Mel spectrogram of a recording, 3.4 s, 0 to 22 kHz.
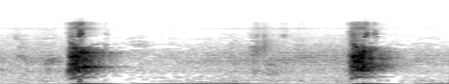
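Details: A Lhasa Apso cheering on the 2011 Puppy Bowl on TV gives two sharp, high barks about two seconds apart.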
